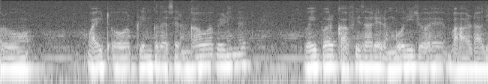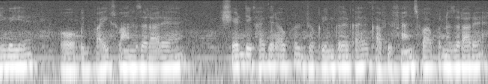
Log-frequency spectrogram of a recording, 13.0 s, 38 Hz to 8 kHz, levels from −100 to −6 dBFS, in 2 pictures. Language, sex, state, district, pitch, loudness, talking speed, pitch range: Hindi, male, Chhattisgarh, Sukma, 105 Hz, -14 LUFS, 215 wpm, 100-110 Hz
